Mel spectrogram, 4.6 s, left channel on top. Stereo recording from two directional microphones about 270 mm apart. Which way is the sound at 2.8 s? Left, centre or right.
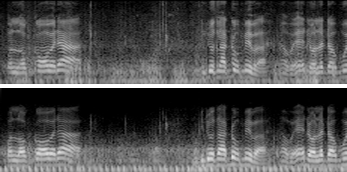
Left.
